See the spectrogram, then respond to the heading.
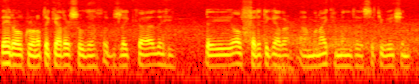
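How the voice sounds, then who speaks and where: A man speaks over noticeable background noise. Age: 50s. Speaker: wrongly convicted former prisoner. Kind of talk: documentary interview. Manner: halting.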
